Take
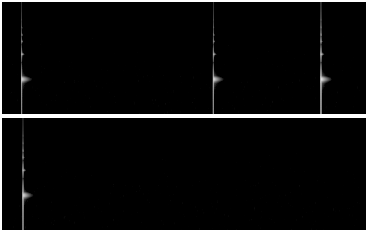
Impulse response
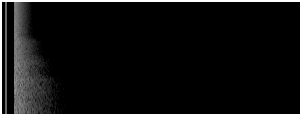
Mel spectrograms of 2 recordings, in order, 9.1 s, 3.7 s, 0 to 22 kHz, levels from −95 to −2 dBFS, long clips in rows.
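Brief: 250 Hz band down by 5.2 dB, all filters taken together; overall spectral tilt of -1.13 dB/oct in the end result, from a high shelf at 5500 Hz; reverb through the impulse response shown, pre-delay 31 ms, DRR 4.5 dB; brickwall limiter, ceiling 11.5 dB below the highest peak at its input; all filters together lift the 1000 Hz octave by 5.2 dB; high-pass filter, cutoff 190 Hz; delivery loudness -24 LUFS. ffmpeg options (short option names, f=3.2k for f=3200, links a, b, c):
-filter_complex "[0:a]highpass=190,equalizer=f=250:t=o:g=-6,equalizer=f=1k:t=o:g=7.5,highshelf=f=5.5k:g=8,alimiter=limit=-11.5dB:level=0:latency=1,asplit=2[a][b];[1:a]atrim=start_sample=2205,adelay=31[c];[b][c]afir=irnorm=-1:irlink=0,volume=-13dB[d];[a][d]amix=inputs=2:normalize=0,volume=8.5dB"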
